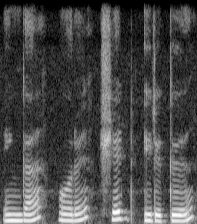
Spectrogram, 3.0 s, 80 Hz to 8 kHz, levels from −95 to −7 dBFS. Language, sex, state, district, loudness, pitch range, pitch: Tamil, female, Tamil Nadu, Nilgiris, -16 LUFS, 215-260 Hz, 220 Hz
